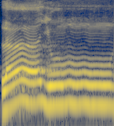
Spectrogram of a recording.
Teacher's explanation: nun sukun bertemu qaf, ikhfa hakiki. Ikhfa hakiki kita samarkan 2 atau 3 harokat.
